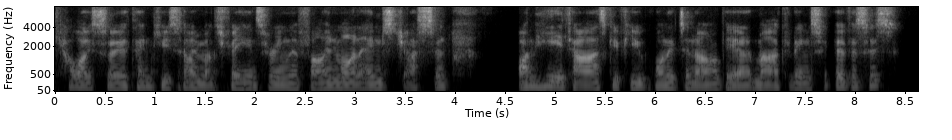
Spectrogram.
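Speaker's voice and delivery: nervous, scared, uninflected, flat monotone. Example of how not to open a marketing phone call: scared monotone. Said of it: "we don't want to be talking monotone and talking like this and very, very scared".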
